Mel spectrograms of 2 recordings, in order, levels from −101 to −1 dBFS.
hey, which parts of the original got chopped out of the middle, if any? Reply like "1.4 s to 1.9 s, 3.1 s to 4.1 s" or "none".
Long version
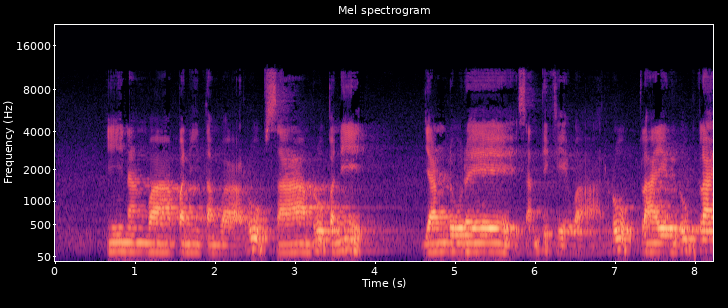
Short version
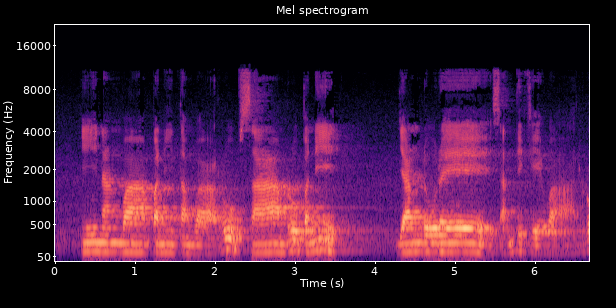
none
